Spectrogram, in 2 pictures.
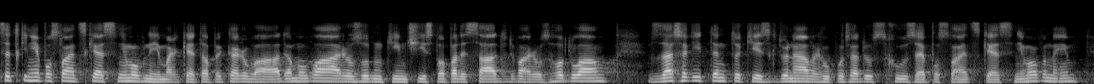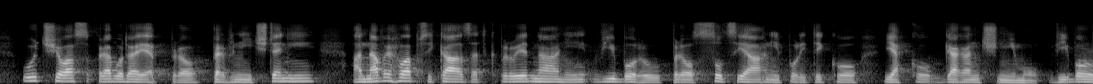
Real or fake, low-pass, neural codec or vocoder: fake; 7.2 kHz; codec, 16 kHz, about 1 kbps, DyCAST, with the encoder's durations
